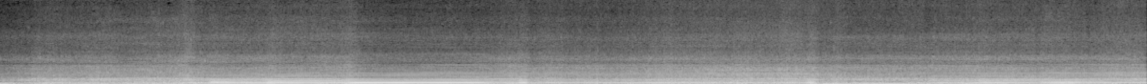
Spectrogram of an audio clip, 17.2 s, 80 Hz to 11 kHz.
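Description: Suzuki Raider 150 Carb's single-cylinder four-stroke engine under full throttle while riding, its pitch climbing and dropping back several times as it is revved and shifted through the gears. Wind rushes over the microphone underneath.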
